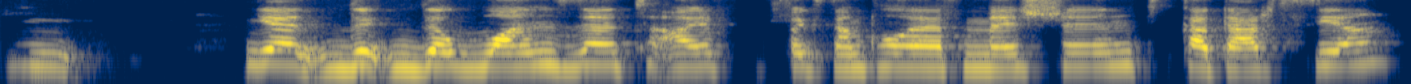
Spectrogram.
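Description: A woman's voice: a little high, little pitch movement, a little slow, a little mellow. Hesitant woman panelist on a video call. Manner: hesitant, many fillers and restarts in English.

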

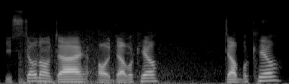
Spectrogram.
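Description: A man's voice: mid-range voice, animated, moderate pace, clear, resonant tone. A man giving live gameplay commentary, ranting and swearing with irritation as he plays. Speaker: gaming channel host.

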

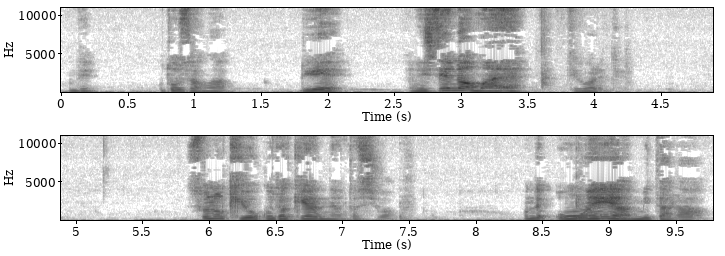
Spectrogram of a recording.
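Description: Speaking in a warm, low-leaning voice, this middle-aged woman talks late at night in a Kansai accent. She's a YouTuber who meanders from story to story, makes fun of herself, and keeps a face pack on as she chats.

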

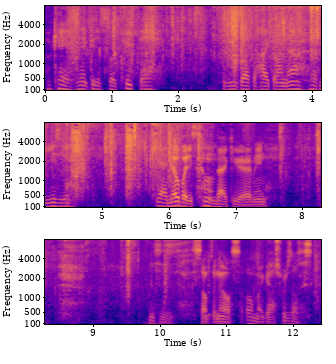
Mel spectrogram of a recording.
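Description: Speaking at a moderate pace with fairly even intonation and frequent pauses, a man with a fairly low voice narrates his hike off the cuff. The hiking vlogger films himself on foot in a rocky wooded canyon, talking in short exclamatory bursts. Handling and nature noise are clearly audible.

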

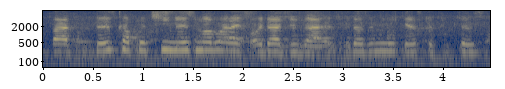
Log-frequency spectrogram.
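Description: A woman's voice: fairly high pitch, normal speed, noisy background. A woman vlogging casually from restaurants, chatty and laughing often as she rates her food. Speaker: vlogger and lawyer. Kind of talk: casual vlog chat. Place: restaurants and cafes.

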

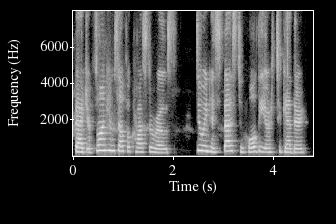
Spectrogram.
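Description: A woman reading a picture book aloud to children, with measured, expressive storytelling. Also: fairly high pitch.

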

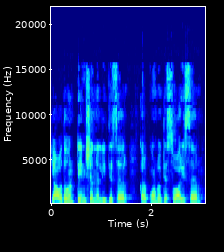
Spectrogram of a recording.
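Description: A performer voicing a forgetful, easily frightened father in a comedy cartoon dub, talking in a fussy, excitable way. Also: sits high, quick pace. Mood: flustered. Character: forgetful cartoon father who fears ghosts.

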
